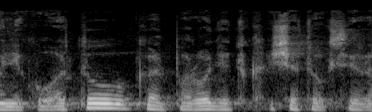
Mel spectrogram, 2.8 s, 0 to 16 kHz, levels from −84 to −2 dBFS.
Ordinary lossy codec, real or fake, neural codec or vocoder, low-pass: MP3, 48 kbps; real; none; 14.4 kHz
